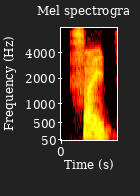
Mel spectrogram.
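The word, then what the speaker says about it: Zeit: ser sign on site site que se pronuncia con ts se escribe con zeta shape y significa tiempo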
